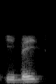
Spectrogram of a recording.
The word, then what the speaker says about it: Ibayt: Et monsieur Jacob Ibeit Ahmed. – Ça s'écrit comment le nom de famille, monsieur? – Ça, c'est Jacob comme le Jacob prénom. – Oui. – Jacob, et un peu loin, c'est Ibeit, ça s'écrit IBAYT, D de Daniel.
